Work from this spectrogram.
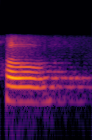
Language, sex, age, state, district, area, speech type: Odia, female, 18-30, Odisha, Boudh, rural, conversation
